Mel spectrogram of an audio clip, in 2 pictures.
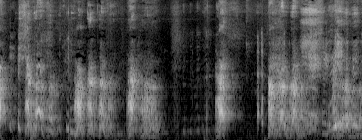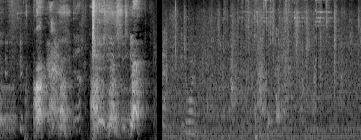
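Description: A small dog barking in short bursts, roughly once a second with some pauses, on and off for about ten seconds.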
